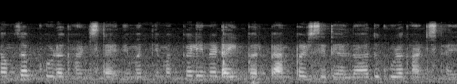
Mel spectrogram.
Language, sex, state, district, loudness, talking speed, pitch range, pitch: Kannada, female, Karnataka, Dakshina Kannada, -18 LUFS, 185 wpm, 170-200 Hz, 190 Hz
